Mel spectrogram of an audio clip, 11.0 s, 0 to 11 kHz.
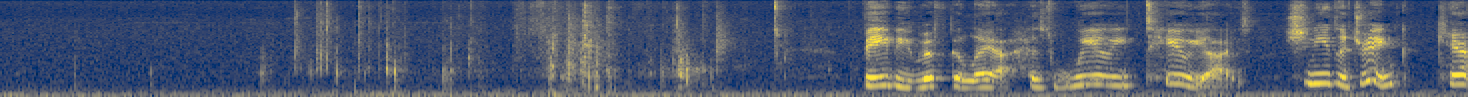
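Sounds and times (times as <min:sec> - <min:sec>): book pages turning: 0:01.9 - 0:05.6.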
